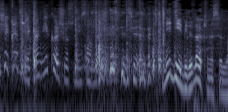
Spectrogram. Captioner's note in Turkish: kahkaha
